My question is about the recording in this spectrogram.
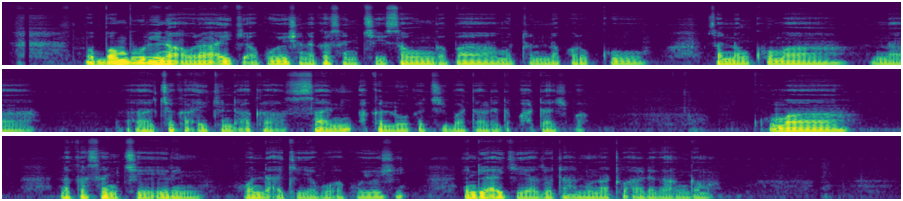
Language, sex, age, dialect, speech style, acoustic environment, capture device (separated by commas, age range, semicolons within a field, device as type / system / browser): Hausa, male, 25-34, Nigeria - Kano, excited, nature, mobile / Linux / Chrome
